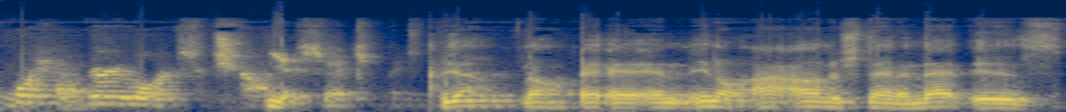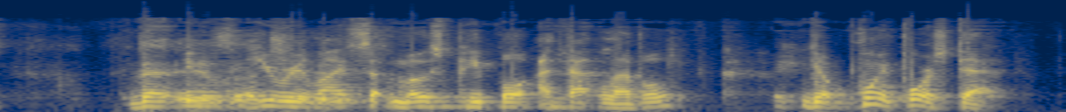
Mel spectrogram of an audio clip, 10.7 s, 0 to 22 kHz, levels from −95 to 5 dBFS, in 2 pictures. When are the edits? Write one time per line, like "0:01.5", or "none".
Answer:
0:02.1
